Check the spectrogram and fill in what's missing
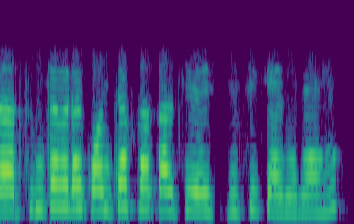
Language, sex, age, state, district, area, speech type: Marathi, female, 18-30, Maharashtra, Amravati, urban, conversation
